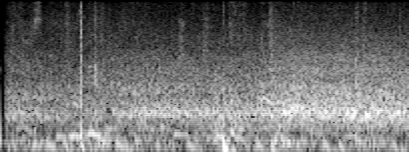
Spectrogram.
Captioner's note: crowd cheers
